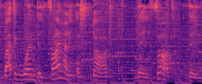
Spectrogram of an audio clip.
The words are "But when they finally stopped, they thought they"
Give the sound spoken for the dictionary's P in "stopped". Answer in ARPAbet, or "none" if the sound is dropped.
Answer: none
